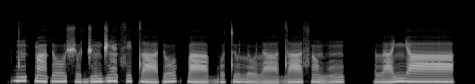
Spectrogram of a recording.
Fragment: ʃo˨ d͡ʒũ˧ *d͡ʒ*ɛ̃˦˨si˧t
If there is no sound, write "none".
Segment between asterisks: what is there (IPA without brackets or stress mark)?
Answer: d͡ʒ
